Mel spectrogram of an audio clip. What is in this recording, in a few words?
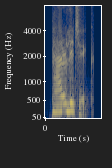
"paralytic", Indian; Dictionary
